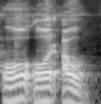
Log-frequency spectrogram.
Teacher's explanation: ओ और औ, ये दोनों कंठ ओष्ठ के आधार पर उच्चारित हैं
